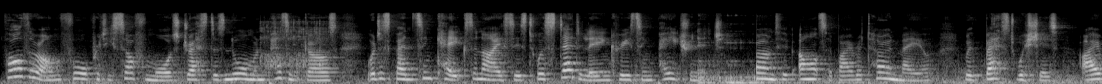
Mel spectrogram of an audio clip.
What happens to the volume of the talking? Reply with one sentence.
The loudness of the talking stays about the same.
